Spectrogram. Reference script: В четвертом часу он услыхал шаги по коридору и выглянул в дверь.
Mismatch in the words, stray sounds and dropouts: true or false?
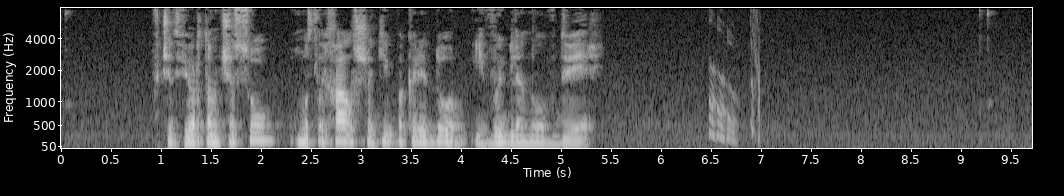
true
